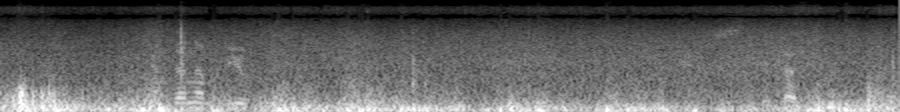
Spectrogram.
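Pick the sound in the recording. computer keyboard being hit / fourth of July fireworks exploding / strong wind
strong wind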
